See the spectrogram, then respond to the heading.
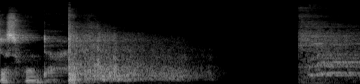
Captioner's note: gunshot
